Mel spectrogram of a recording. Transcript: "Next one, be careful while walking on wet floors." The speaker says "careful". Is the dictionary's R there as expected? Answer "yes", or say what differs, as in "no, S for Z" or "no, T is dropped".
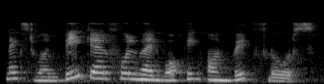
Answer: yes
